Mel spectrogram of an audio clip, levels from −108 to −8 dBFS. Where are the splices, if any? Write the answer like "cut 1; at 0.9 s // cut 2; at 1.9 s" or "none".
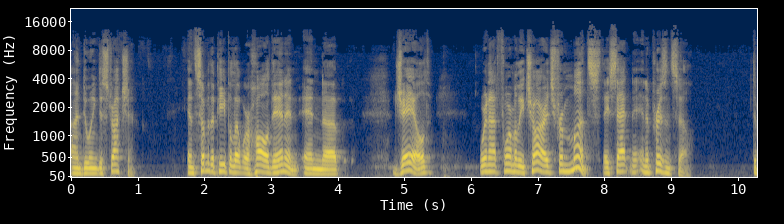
none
